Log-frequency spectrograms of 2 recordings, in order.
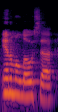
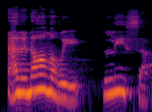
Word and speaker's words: Anomalisa: it's called she's like I think it's actually pronounced anomaly so no like oh yeah which obviously then they say in the movie an anomaly Lisa yeah I'm a dum-dum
